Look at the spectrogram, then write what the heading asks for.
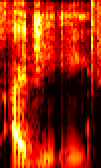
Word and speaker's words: Ige: Santiago and Dan I don't know how to pronounce his last name i Gor EGH it's IgE for those yeah I never heard of him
